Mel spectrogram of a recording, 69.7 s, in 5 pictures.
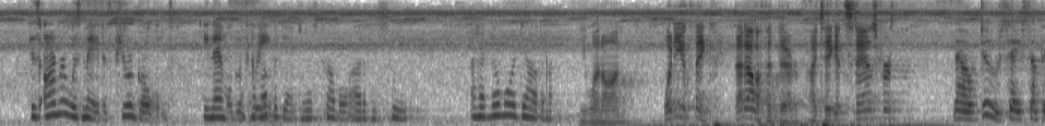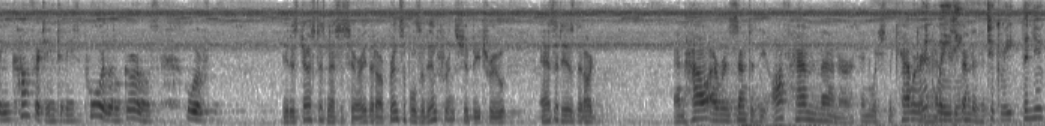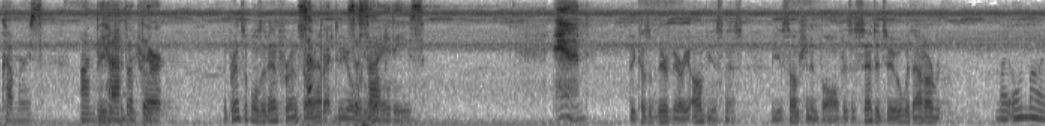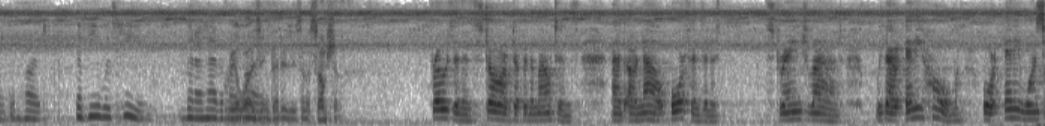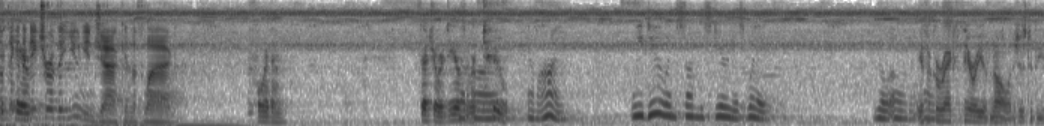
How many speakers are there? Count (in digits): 7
